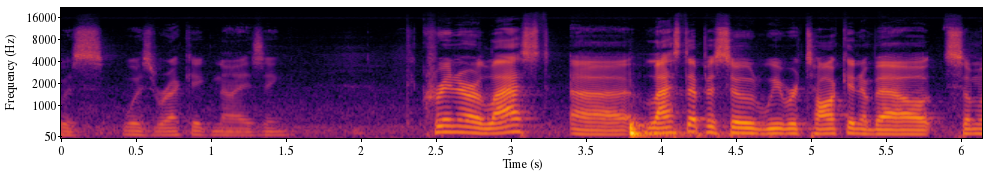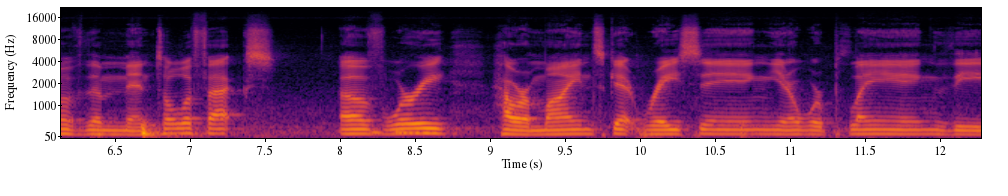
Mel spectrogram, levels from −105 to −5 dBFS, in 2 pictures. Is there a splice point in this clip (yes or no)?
no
